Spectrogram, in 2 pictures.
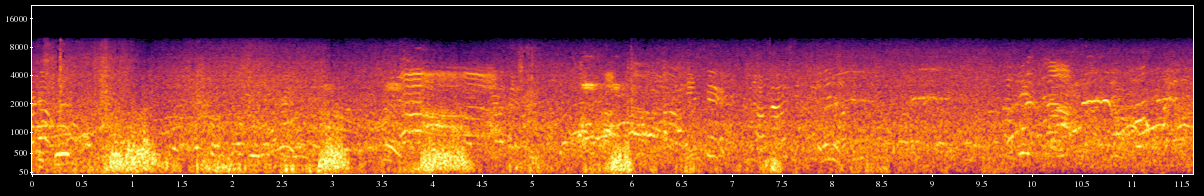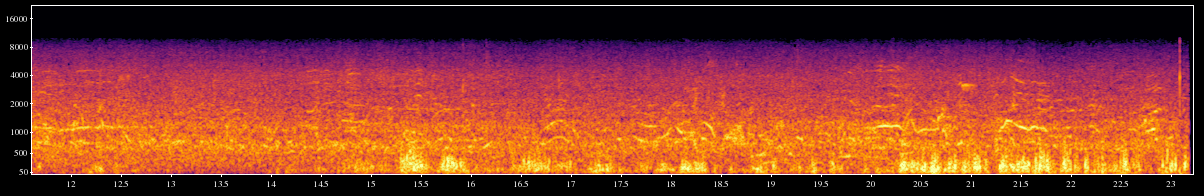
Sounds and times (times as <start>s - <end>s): Speech: 0.0s - 0.6s, 1.3s - 13.7s
Stream: 0.0s - 23.2s
Waterfall: 0.0s - 23.2s.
